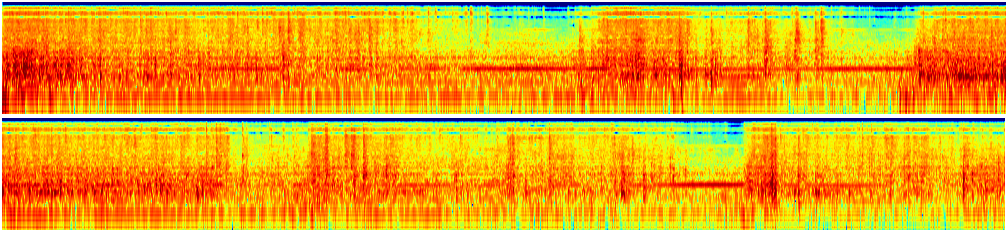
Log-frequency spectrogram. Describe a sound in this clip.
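Debris rattles and crackles as a vacuum cleaner sucks it up.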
